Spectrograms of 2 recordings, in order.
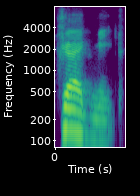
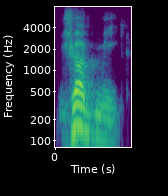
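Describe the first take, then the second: First: The name is read as it is spelled. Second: The name is said in its native way. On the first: The speaker calls it wrong. "It's not the way it's pronounced" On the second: The speaker calls it right. "It's pronounced Jagmeet"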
